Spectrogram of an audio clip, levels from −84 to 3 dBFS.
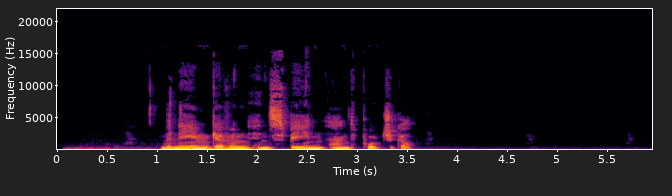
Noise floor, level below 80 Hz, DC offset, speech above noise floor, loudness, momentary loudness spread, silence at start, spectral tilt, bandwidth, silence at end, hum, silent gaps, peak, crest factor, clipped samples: -67 dBFS; -50 dBFS; under 0.1%; 54 dB; -15 LUFS; 14 LU; 1.05 s; -7.5 dB/octave; 10.5 kHz; 2.4 s; none; none; -2 dBFS; 16 dB; under 0.1%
